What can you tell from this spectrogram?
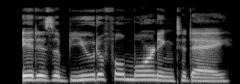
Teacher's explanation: Feel the flow from beautiful to morning. There's a tiny connection there where the sound moves smoothly without a pause.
